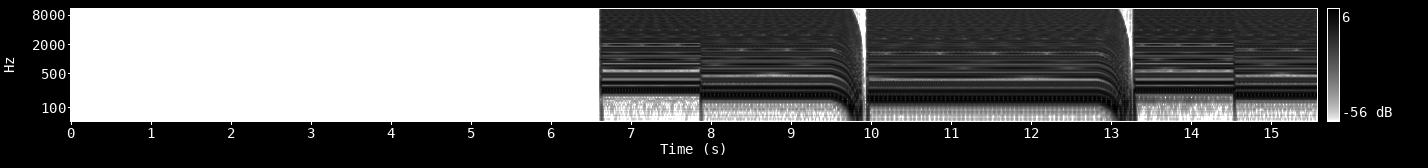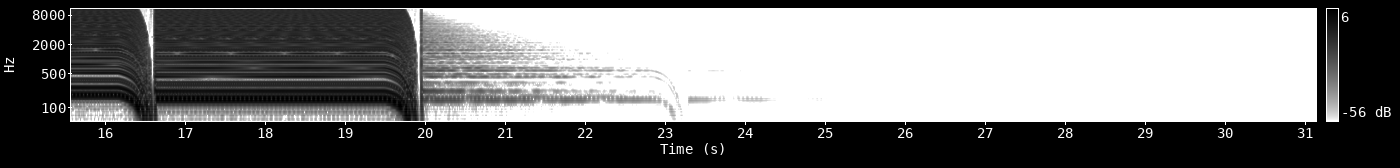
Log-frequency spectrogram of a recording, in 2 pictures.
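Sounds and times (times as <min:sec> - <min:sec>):
saw synth melody loop in A minor: 0:06.6 - 0:20.0.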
